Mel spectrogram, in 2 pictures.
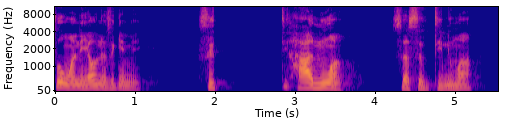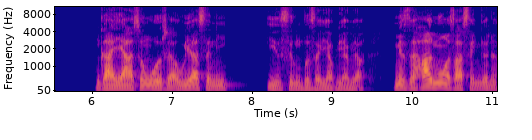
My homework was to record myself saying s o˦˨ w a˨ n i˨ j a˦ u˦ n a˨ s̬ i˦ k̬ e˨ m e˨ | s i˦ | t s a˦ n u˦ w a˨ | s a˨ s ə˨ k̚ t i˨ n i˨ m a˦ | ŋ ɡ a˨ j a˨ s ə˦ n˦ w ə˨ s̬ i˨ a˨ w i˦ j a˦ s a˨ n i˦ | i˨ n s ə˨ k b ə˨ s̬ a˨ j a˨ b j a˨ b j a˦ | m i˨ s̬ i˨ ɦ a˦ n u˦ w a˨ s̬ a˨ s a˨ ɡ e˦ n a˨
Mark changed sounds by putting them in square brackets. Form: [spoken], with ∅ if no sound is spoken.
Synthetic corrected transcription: s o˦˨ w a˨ n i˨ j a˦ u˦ n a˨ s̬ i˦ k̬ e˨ m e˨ | s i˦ | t [h] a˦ n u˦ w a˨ | s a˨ s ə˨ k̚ t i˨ n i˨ m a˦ | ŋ ɡ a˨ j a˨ s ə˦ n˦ w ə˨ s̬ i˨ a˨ w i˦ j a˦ s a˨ n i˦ | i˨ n s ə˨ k b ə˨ s̬ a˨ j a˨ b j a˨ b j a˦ | m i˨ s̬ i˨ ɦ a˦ n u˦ w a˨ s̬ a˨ s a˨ ɡ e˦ n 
